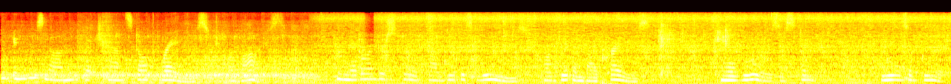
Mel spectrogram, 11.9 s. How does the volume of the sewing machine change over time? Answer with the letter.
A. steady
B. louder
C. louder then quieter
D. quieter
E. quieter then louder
D.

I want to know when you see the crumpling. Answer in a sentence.
The crumpling can be heard from 0.9 to 1.6 s and from 8.2 to 9.2 s.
